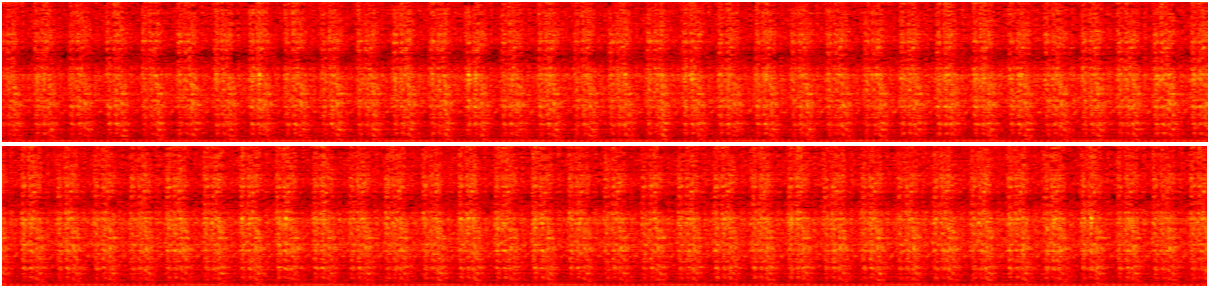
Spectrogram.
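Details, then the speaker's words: Diesel tractor with one or more bad glow plugs, started using a hair dryer blowing into the intake as a temporary fix; steady, even diesel clatter at a settled idle with no misses: normal diesel idle. "oh I love that trick it works y'all it works you hear it running it works"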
